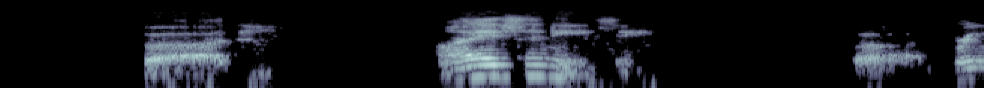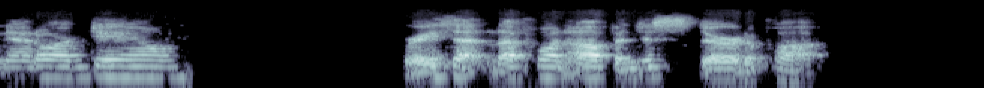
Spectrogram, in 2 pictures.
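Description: An elderly woman speaks calmly in short phrases over an online call.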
